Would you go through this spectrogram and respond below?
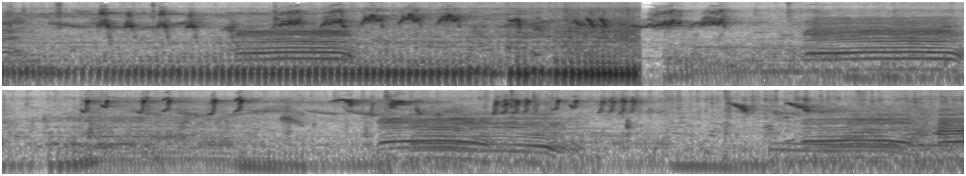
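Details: Tame cattle walking with their herd toward the shed: three long harmonic moos, each about a second, with a low rumbling engine-like drone in the first five seconds and many small birds chirping throughout.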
